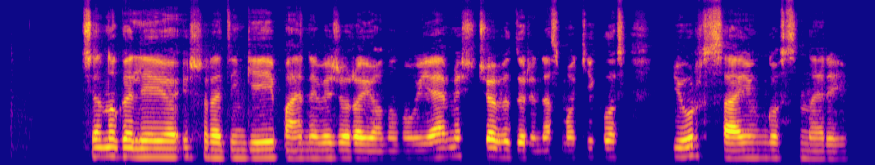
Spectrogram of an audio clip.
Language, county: Lithuanian, Šiauliai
